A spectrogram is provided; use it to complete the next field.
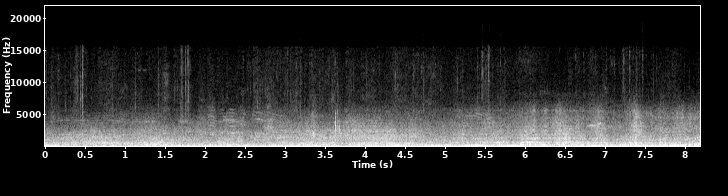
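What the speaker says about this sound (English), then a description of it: "17G, an example of which we see here, as Sally B runs through this time with bomb doors open." A B-17G bomber flies past with its bomb doors open at an autumn airshow at Duxford, its piston propeller engines giving a steady, loud, droning rumble throughout while a commentator talks over it.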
